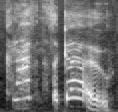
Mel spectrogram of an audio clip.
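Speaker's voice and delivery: high, small voice asking; a light mock-timid plea; timid request. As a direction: ask sheepishly in a high voice. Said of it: "rang them up and said".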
